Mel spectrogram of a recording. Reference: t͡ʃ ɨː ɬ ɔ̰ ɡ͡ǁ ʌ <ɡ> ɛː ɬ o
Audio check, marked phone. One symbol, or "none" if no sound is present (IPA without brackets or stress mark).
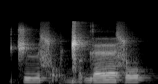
ɡ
